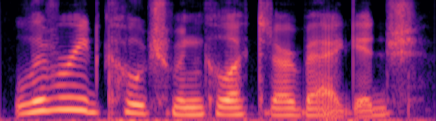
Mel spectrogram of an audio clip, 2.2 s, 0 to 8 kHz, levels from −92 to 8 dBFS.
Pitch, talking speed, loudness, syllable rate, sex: 210 Hz, 135 wpm, -18 LUFS, 6.0 syllables/s, female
